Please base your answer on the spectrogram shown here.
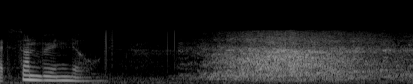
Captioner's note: audience laughing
